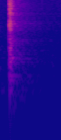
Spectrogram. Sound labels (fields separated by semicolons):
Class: switch; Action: being turned on; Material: plastic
